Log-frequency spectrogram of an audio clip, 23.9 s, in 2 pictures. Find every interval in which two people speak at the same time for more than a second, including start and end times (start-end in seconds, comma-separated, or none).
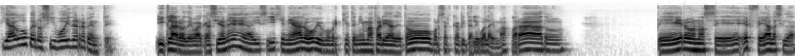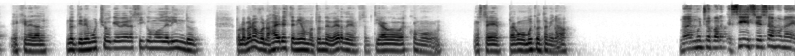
none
